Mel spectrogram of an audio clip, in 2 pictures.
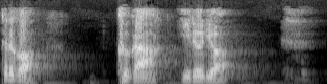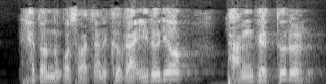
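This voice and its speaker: Older pastor, folksy questioning sermon. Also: male voice, fairly high pitch, animated, a little slow, highs cut off. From South Korea. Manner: folksy, rhetorical questions to the congregation. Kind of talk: dawn worship sermon.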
